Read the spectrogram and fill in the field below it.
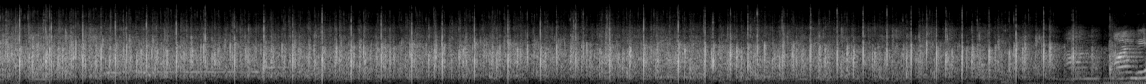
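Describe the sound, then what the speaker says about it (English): An audience claps steadily for a kindergarten nativity play, a dense, even round of applause that holds at full strength for about eleven seconds before thinning at the end, with a voice briefly rising over it. "so if we could give them another round of applause"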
